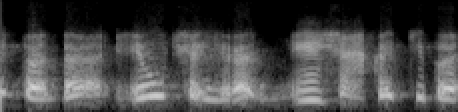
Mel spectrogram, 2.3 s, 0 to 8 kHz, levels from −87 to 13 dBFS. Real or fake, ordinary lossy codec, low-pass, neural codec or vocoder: fake; Opus, 24 kbps; 7.2 kHz; autoencoder, 22.05 kHz, a latent of 192 numbers a frame, VITS, trained on one speaker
